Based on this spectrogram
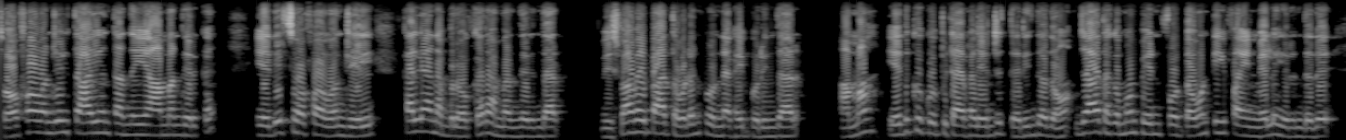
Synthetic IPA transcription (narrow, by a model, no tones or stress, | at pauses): soːfaːʋɔndrɪlt̪aːjɐnt̪ɐnd̪ɐjɐaːmɐnd̪ɪɾɯkːɯ | ɛðɪɾsoːfaːʋɔndrɪlkɐljaːɳɐbɾoːkːɐɾɐmɐɾnd̪ɪɾɯnd̪aːɾ | ʋɪsʋaːʋɐɪpːaːɾt̪ɐʋɯɽɐnpʊɳːɐɣɐɪpːʊɾɪnd̪aːɾ | amːaːɛðɯkːɯkːuːpːɪʈːaːɾɣɐɭɛndrɯt̪ɛɾɪnd̪ɐðõːd͡ʒaːðɐɣɐmʊmpɛnfoːʈːoːʊmʈiːfɐjɪnmeːlɐɪɾɯnd̪ɐðɯ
